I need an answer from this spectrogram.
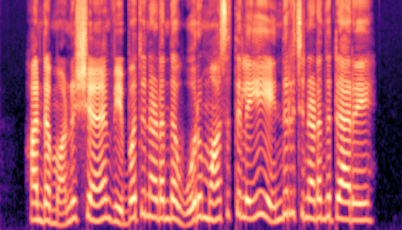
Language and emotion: Tamil, surprised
